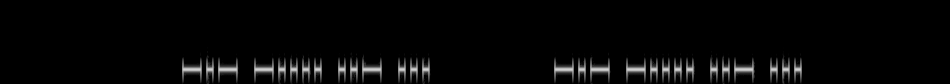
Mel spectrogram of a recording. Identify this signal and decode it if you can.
Morse code, heard as a keyed tone, about 20 wpm, 700 Hz. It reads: K6US K6US
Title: USA Call Signs - 4 Characters - Repeated 2x - 20wpm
